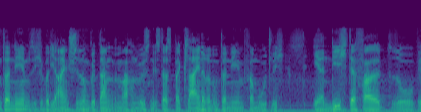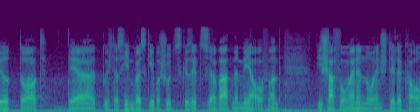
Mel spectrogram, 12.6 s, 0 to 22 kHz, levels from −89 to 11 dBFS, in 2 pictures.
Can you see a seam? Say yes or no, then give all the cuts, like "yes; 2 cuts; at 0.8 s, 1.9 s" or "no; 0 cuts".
no; 0 cuts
